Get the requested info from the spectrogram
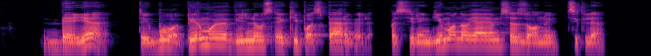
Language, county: Lithuanian, Vilnius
